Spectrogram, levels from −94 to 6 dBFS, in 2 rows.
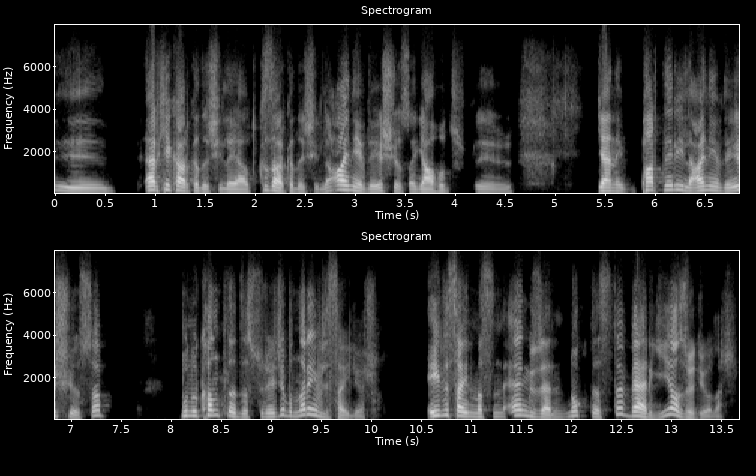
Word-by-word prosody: iii, 150 Hz, -5 st, -3 dB, 0.4 s
erkek 200 Hz, +3 st, +4 dB
arkadaşıyla 135 Hz, -5 st, +2 dB
yahut 120 Hz, -2 st, -1 dB
kız 190 Hz, 0 st, -9 dB
arkadaşıyla 120 Hz, -, +1 dB
aynı 215 Hz, -4 st, +5 dB
evde 130 Hz, -4 st, -2 dB
yaşıyorsa 140 Hz, -3 st, -5 dB
yahut, 130 Hz, 0 st, +1 dB, 0.2 s
eee, 125 Hz, -2 st, -10 dB
ü 110 Hz, 0 st, -15 dB, 0.9 s
yani 160 Hz, -5 st, +4 dB
partneriyle 195 Hz, -2 st, +2 dB
aynı 180 Hz, +4 st, +4 dB
evde 165 Hz, -5 st, -5 dB
yaşıyorsa 210 Hz, +4 st, -4 dB, 0.8 s
bunu 215 Hz, 0 st, -2 dB
kanıtladığı 200 Hz, -11 st, 0 dB
sürece 165 Hz, -, -6 dB
bunlar 230 Hz, +7 st, -1 dB
evli 230 Hz, -, -2 dB
sayılıyor. 105 Hz, -5 st, -9 dB, 0.5 s
Evli 230 Hz, +5 st, +3 dB
sayılmasının 175 Hz, -5 st, +1 dB
en 235 Hz, -1 st, +1 dB
güzel 150 Hz, -7 st, 0 dB
noktası 175 Hz, -6 st, -7 dB
da 285 Hz, -7 st, -3 dB
vergiyi 195 Hz, -, +4 dB
az 235 Hz, -, +1 dB
ödüyorlar, 100 Hz, -6 st, -10 dB
165 Hz, 140 wpm, -21 LUFS, 135-205 Hz, 0.9 s, aynı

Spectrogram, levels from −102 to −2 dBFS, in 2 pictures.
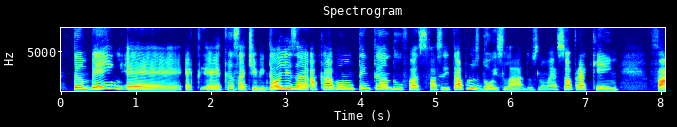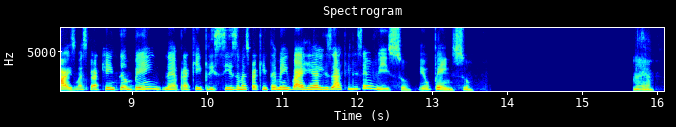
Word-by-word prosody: também, 265 Hz, +8 st, +4 dB
eh, 185 Hz, -5 st, 0 dB
é -, -, -5 dB
ca 195 Hz, -, -23 dB
é 190 Hz, 0 st, -3 dB
cansativo. 205 Hz, -6 st, -3 dB
Então 255 Hz, -, +4 dB
eles, 320 Hz, -2 st, 0 dB
hã, 265 Hz, -2 st, +4 dB
acabam 250 Hz, +4 st, +5 dB
tentando 225 Hz, -4 st, 0 dB
faci 185 Hz, -2 st, -2 dB
facilitar 200 Hz, +4 st, 0 dB
para 335 Hz, -, -11 dB
os 275 Hz, -, -1 dB
2 180 Hz, -7 st, -4 dB
lados, 145 Hz, -2 st, -10 dB
não 160 Hz, +1 st, -17 dB
é 185 Hz, -, -9 dB
só 225 Hz, +3 st, +1 dB
para 230 Hz, -1 st, +2 dB
quem 195 Hz, -3 st, -3 dB, 0.5 s
faz, 170 Hz, -4 st, +7 dB
mas 180 Hz, +1 st, -13 dB
para 185 Hz, -1 st, -3 dB
quem 225 Hz, +3 st, -2 dB
também, 225 Hz, +6 st, -3 dB
né, 195 Hz, -3 st, -5 dB
para 185 Hz, 0 st, -6 dB
quem 205 Hz, +3 st, -6 dB
precisa, 225 Hz, +4 st, -5 dB
mas 235 Hz, 0 st, -1 dB
para 215 Hz, -1 st, 0 dB
quem 230 Hz, +2 st, -4 dB
também 215 Hz, 0 st, 0 dB
vai 205 Hz, -1 st, +5 dB
realizar 220 Hz, -1 st, +1 dB
aquele 260 Hz, +5 st, -5 dB
serviço, 195 Hz, -, -6 dB
eu 180 Hz, +3 st, -10 dB
penso. 145 Hz, -, -4 dB, 2.2 s
É. -, -, -7 dB
215 Hz, 155 wpm, -28 LUFS, 185-240 Hz, 2.2 s, faz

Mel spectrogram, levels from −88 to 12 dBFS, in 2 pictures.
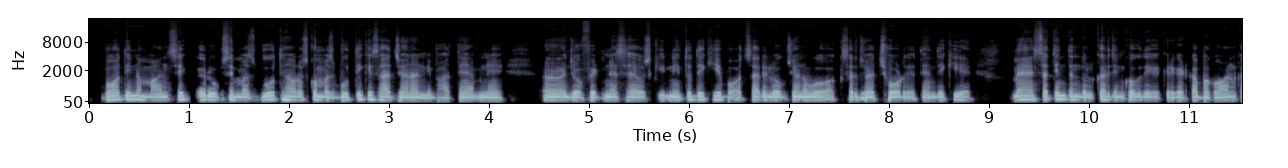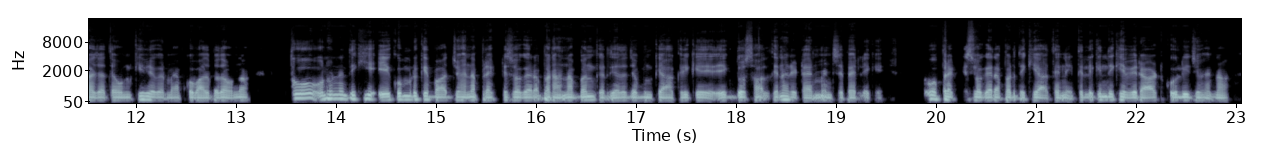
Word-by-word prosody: बहुत 125 Hz, +3 st, +2 dB
ही 130 Hz, -, +5 dB
ना 130 Hz, 0 st, +3 dB
मानसिक 105 Hz, +3 st, 0 dB, 0.2 s
रूप 115 Hz, -1 st, +3 dB
से 125 Hz, -, +3 dB
मज़बूत 110 Hz, +4 st, 0 dB
हैं 125 Hz, -, +4 dB
और 115 Hz, 0 st, +1 dB
उसको 115 Hz, +1 st, 0 dB
मज़बूती 110 Hz, +3 st, +1 dB
के 130 Hz, -, +1 dB
साथ 115 Hz, -3 st, +1 dB
जो 100 Hz, -, -1 dB
है 100 Hz, -, +1 dB
ना 100 Hz, -, +2 dB
निभाते 95 Hz, 0 st, -3 dB
हैं 100 Hz, -, +1 dB
अपने 100 Hz, 0 st, 0 dB, 0.5 s
अ 110 Hz, 0 st, +3 dB
जो 105 Hz, +1 st, +2 dB
फ़िटनेस 105 Hz, 0 st, -1 dB
है 100 Hz, -, +1 dB
उसकी। 100 Hz, -, -3 dB
नहीं 110 Hz, -, +2 dB
तो 115 Hz, -, 0 dB
देखिए 120 Hz, +1 st, +1 dB
बहुत 120 Hz, -, -3 dB
सारे 110 Hz, -1 st, 0 dB
लोग 105 Hz, -2 st, +2 dB
जो -, -, 0 dB
है 105 Hz, -, +3 dB
ना 110 Hz, -, +4 dB
वो 110 Hz, -, +3 dB
अक्सर -, -, -3 dB
जो -, -, +2 dB
है 100 Hz, -, +2 dB
छोड़ 105 Hz, 0 st, +2 dB
देते 95 Hz, -, -3 dB
हैं। 95 Hz, -, 0 dB
देखिए 105 Hz, +1 st, -1 dB, 0.4 s
मैं 125 Hz, +1 st, +3 dB
सचिन 125 Hz, +2 st, +1 dB
तेंदुलकर 115 Hz, 0 st, +1 dB
जिनको 110 Hz, 0 st, 0 dB
देखिए 100 Hz, -2 st, -2 dB
क्रिकेट 100 Hz, +2 st, -2 dB
का 105 Hz, -, 0 dB
भगवान 100 Hz, +1 st, 0 dB
कहा 105 Hz, -1 st, -1 dB
जाता 100 Hz, 0 st, -3 dB
है 100 Hz, -, +1 dB
उनकी 100 Hz, +5 st, -2 dB
भी 120 Hz, -, +3 dB
अगर 100 Hz, -1 st, -1 dB
मैं 95 Hz, -, -4 dB
आपको 95 Hz, 0 st, -2 dB
बात 95 Hz, 0 st, +1 dB
बताऊँ 95 Hz, 0 st, 0 dB
ना 105 Hz, 0 st, -1 dB, 0.4 s
तो 165 Hz, -, +3 dB, 0.2 s
उन्होंने 150 Hz, +3 st, +3 dB
देखिए 145 Hz, +2 st, +1 dB
एक 110 Hz, +1 st, +1 dB
उम्र 120 Hz, +1 st, +3 dB
के 125 Hz, -, +2 dB
बाद 100 Hz, -2 st, -1 dB
जो 105 Hz, -, -2 dB
है 105 Hz, -, +1 dB
ना 110 Hz, -, +2 dB
प्रैक्टिस 100 Hz, +1 st, -4 dB
वग़ैरह 100 Hz, -1 st, +1 dB
पर -, -, +3 dB
आना 100 Hz, +1 st, +2 dB
बंद 110 Hz, +3 st, 0 dB
कर 95 Hz, -, -2 dB
दिया 95 Hz, -, +1 dB
था -, -, 0 dB
जब 100 Hz, 0 st, -1 dB
उनके 100 Hz, +1 st, -1 dB
आख़िरी 95 Hz, +1 st, -2 dB
के -, -, +3 dB, 0.2 s
1-2 100 Hz, +1 st, +1 dB
साल 100 Hz, 0 st, -3 dB
थे 105 Hz, -, -1 dB
ना 120 Hz, -, +3 dB
रिटायरमेंट 95 Hz, -2 st, -1 dB
से 95 Hz, -, -4 dB
पहले 95 Hz, -1 st, -3 dB
के, -, -, -17 dB, 0.5 s
वो 140 Hz, -, +4 dB
प्रैक्टिस 120 Hz, -2 st, -1 dB
वगैरह 100 Hz, -1 st, +2 dB
पर 100 Hz, -, +1 dB
देखिए 100 Hz, -, -1 dB
आते 95 Hz, 0 st, -2 dB
नहीं 90 Hz, -3 st, -1 dB
थे। -, -, 0 dB
लेकिन 110 Hz, +2 st, +1 dB
देखिए 110 Hz, -1 st, +1 dB
विराट 95 Hz, 0 st, +1 dB
कोहली 105 Hz, +1 st, +3 dB
जो 100 Hz, -1 st, -3 dB
है 90 Hz, -, -2 dB
ना 95 Hz, -1 st, -1 dB
105 Hz, 275 wpm, -20 LUFS, 100-115 Hz, 0.5 s, ही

